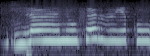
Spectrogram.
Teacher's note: راء مشددة مكسورة يعني مرققة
